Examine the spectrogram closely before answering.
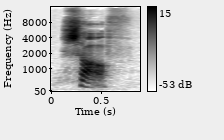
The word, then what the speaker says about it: Schaf: If there's an S, C and an H, then you pronounce it like sh. For example, Schaf.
